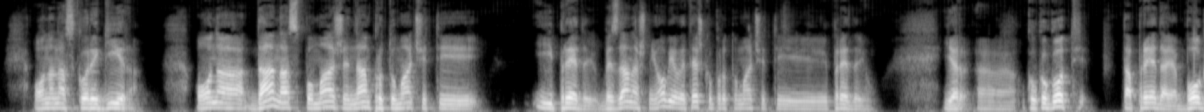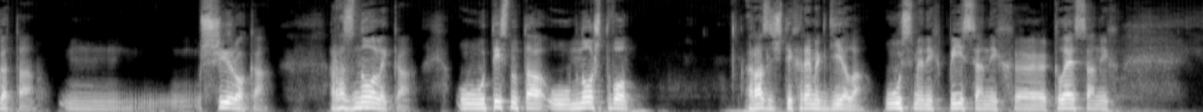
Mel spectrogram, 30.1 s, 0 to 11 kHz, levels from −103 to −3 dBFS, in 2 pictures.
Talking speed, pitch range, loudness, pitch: 65 wpm, 120-145 Hz, -18 LUFS, 135 Hz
